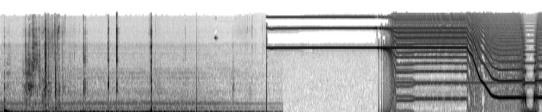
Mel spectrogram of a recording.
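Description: A homemade synthesizer built on a circuit board with capacitors and resistors crackles with scattered clicks, then settles into steady high electronic tones that give way to layered buzzing tones sliding downward in pitch.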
